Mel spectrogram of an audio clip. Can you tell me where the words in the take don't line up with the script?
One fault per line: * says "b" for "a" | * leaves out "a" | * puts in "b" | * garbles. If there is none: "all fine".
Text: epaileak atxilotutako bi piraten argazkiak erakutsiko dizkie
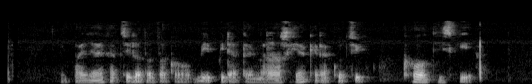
all fine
